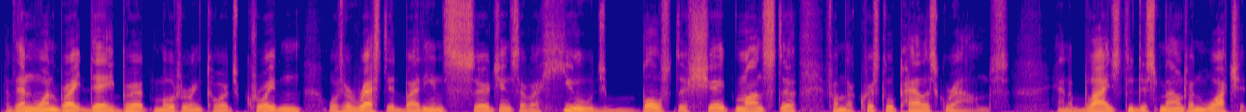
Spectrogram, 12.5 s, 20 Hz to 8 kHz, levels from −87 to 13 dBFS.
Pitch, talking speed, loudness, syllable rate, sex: 135 Hz, 155 wpm, -18 LUFS, 4.5 syllables/s, male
